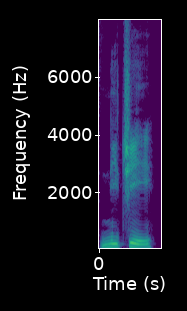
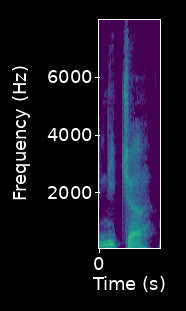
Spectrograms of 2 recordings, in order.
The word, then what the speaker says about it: Nietzsche: I refer to him every single time as Nietzsche, which is not the correct pronunciation. It should be Nietzsche, more like cha-cha-chop.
